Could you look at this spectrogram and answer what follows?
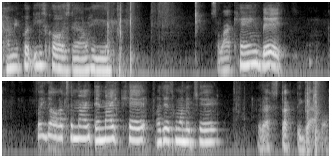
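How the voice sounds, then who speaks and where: A tarot reader streams a relaxed reading from home, TV going in the background, her lowish, warm voice moving slowly with frequent pauses and a bit of background noise. Chatty and casual, she eats while talking and refers to her viewers as y'all.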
